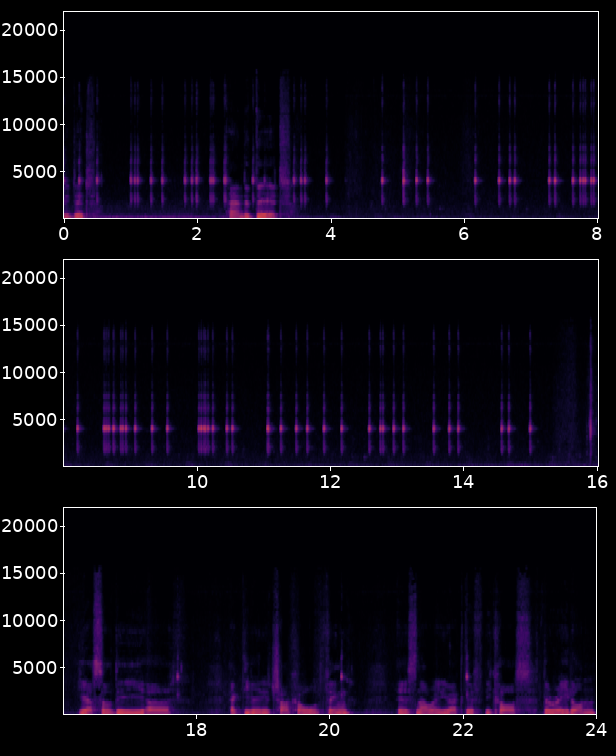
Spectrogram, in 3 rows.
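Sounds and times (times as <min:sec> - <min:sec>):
geiger counter clicking: 0:00.0 - 0:04.2, 0:04.8 - 0:15.2, 0:20.1 - 0:20.4, 0:22.0 - 0:22.2.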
